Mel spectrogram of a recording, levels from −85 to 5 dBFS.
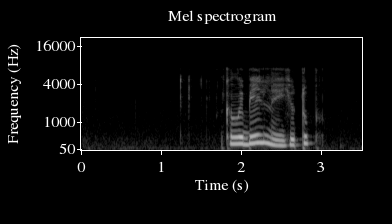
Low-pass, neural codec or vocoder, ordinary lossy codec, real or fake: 7.2 kHz; none; none; real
